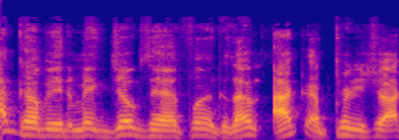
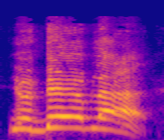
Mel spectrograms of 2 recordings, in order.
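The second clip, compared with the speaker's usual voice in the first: mock accusation; 9 semitones higher, 3 dB louder than usual. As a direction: needle them with a high-pitched charge. Mock-scolding Larry in banter.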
